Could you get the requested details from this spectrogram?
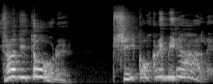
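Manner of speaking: very high, shrill, swooping shout. Reading a story, two children jump around a man with raised hands: shouting.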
